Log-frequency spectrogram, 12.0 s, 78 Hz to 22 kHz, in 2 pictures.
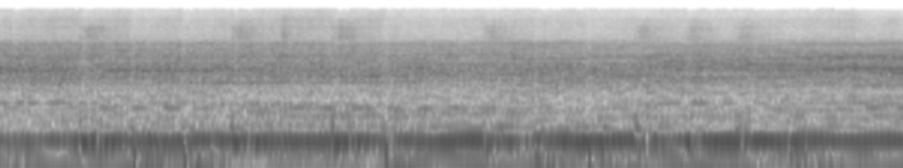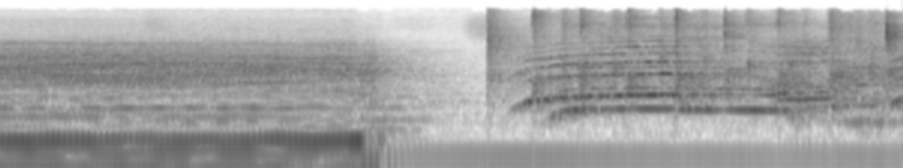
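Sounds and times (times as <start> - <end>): electric keyboards sustained chord: 0.0 - 9.0
audience whooping and clapping: 9.2 - 12.0.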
